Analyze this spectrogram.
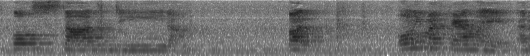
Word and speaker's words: Constantina: i'm is years old in greek you pronounce my name gulstan dina but only my family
